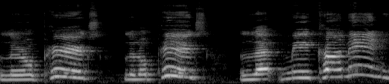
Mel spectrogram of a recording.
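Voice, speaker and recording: In a put-on character voice, a woman draws out her words very slowly, pitched high. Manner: growling.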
